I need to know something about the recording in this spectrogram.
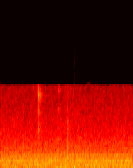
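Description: Steady, even rushing hiss of background noise with no distinct events.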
